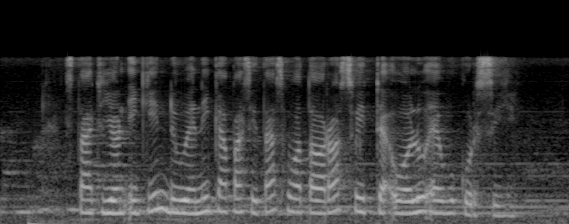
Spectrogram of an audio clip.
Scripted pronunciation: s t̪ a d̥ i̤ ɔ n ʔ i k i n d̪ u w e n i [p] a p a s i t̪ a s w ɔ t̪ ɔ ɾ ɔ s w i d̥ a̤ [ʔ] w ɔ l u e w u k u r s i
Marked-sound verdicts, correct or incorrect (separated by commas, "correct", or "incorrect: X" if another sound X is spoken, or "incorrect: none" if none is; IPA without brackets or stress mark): incorrect: k, correct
